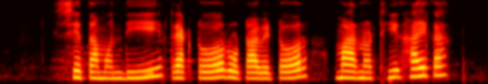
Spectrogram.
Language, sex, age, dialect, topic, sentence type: Marathi, female, 31-35, Varhadi, agriculture, question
